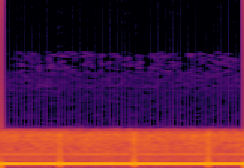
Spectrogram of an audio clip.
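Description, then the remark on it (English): A steady, single-pitched telephone ringing tone of a call to a truck driver drones without a break, slow to be answered, with soft clicks pulsing through it about twice a second. The sound is thin and band-limited like a phone line, and nobody speaks. “Let's call him up right now. Gonna call him.”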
